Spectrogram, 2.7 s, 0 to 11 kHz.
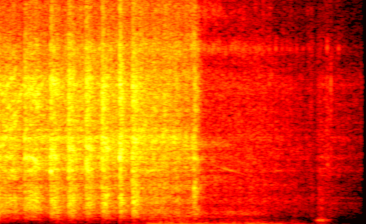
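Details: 2014 Nissan Juke after engine rebuild, first start attempt: starter cranks in quick even pulses for about 1.5 s, never catches; scan shows P0087 fuel rail pressure too low, low-pressure pump being checked.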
